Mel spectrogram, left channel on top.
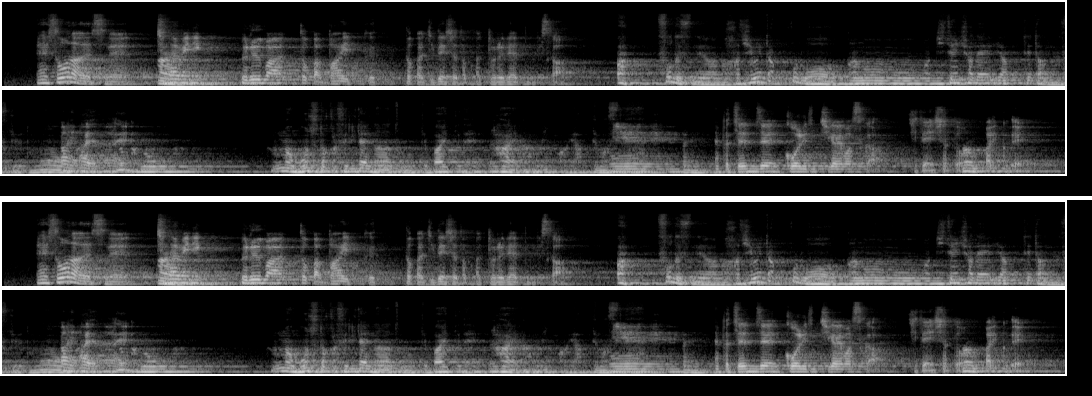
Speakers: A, on the right; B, on the right.
A: ー、え、そうなんですね。
B: はい。
A: ちなみに、車とかバイクとか自転車とかどれでやってるんですか
B: あ、そうですね。あの、始めた頃、あのー自転車でやってたんですけれども、
A: はいはいはい。
B: まあ、あの、まあ、もうちょっと稼ぎたいなと思って、バイクで、
A: うん
B: はい、あの、今やってますね。
A: うん。えー、
B: はい。
A: やっぱ全然効率違いますか自転車とバイクで。
B: あ、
